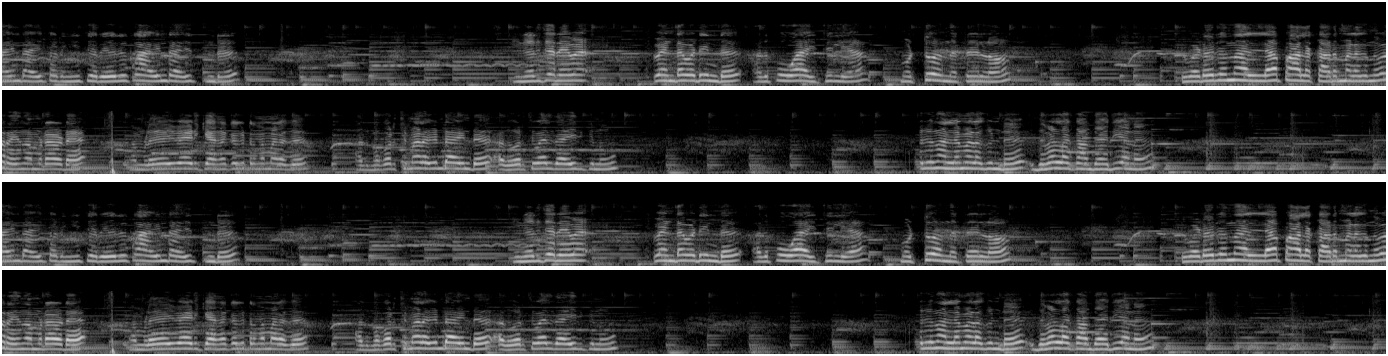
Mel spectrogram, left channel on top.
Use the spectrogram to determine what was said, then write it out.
ഉണ്ടായി തുടങ്ങി. ചെറിയൊരു കായ ഉണ്ടായിട്ടുണ്ട്. ഇങ്ങനൊരു ചെറിയ വെണ്ട ഇവിടെ ഉണ്ട്, അത് പൂവായിട്ടില്ല, മുട്ട് വന്നിട്ടുള്ളൂ. ഇവിടെ ഒരു നല്ല പാലക്കാട് മുളക് എന്ന് പറയും നമ്മുടെ അവിടെ. നമ്മൾ ഈ മേടിക്കാനൊക്കെ കിട്ടുന്ന മുളക്, അതിന് കുറച്ച് മുളക് ഉണ്ടായിട്ടുണ്ട്. അത് കുറച്ച് വലുതായിരിക്കുന്നു. ഒരു നല്ല മുളകുണ്ട്. ഇത് വെള്ളക്കാന്താരിയാണ്.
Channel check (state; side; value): normal; both; correlation 0.69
